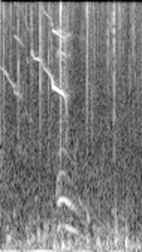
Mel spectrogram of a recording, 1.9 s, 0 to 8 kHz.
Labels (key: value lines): label: biophony, dolphin
recorder: SoundTrap 500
